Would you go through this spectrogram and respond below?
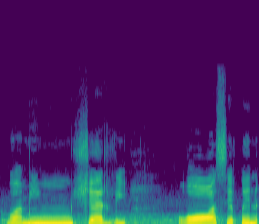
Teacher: غین حروف مستعلیہ ہے اور قاف بھی حروف مستعلیہ، اس لیے دونوں کو ہونٹوں کو گول کر کے پڑھا گیا ہے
